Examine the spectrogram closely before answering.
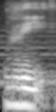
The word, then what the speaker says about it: Maksimov: So, It is Maksimov. so not, MAKS.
